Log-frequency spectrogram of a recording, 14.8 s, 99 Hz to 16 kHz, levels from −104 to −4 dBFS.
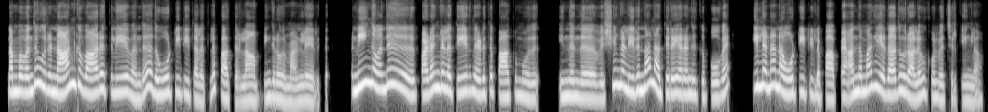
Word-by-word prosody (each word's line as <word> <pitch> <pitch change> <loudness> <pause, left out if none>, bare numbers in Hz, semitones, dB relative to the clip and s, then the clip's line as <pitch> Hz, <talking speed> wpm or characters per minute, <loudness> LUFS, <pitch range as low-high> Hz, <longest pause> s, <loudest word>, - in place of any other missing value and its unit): நம்ம 255 +1 +3
வந்து 265 +9 +2
ஒரு 280 -4 +1
4 335 +10 +5
வாரத்துலேயே 245 +1 +2
வந்து, 185 +4 -3
அத 240 - 0
ஓடிடி 235 -2 -4
தளத்துல 185 - -4
பார்த்துறலாம், 175 -2 -2
அப்படிங்கிற 190 +2 -5
ஒரு 165 - -4
மனநிலை 165 +3 -2
இருக்கு. - - -17 0.5
நீங்க 380 +2 +5
வந்து 305 +6 +2 0.5
படங்கள 285 +5 +2
தேர்ந்தெடுத்து 245 -1 0
பாக்கும்போது, 200 -2 -2 0.4
இந்தந்த 205 -1 0 0.3
விஷயங்கள் 335 - 0
இருந்தா 270 +6 +2
நான் 245 -4 0
திரையரங்குக்கு 225 -3 -1
போவேன். 225 - -2 0.4
இல்லனா, 325 +1 +3
நான் 245 -4 +2
ஓடிடில 230 -2 -3
பாப்பேன். 200 +3 -1
அந்த 255 +3 +2
மாதிரி 315 +3 +1
ஏதாவது, 225 +2 +2
ஒரு 210 - +1
அளவுகோல் 200 -1 -3
வச்சுருக்கீங்களா? 170 -1 -9
230 Hz, 140 wpm, -19 LUFS, 200-260 Hz, 0.5 s, 4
